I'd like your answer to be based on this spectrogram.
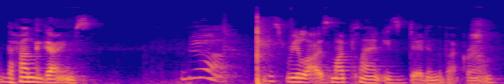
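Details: Adult speaker; Normal speech.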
